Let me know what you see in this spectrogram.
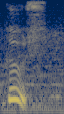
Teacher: Goose plus the s sound with no voice.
